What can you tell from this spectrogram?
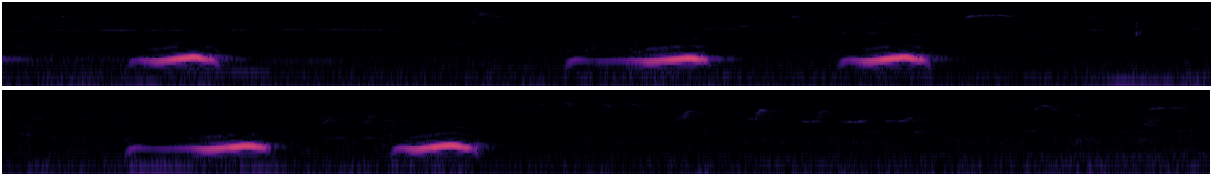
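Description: Female fruit dove (walik) lure call: low coos in pairs, the two coos about a second apart and a new pair about every three and a half seconds. Faint, short high chirps of other small birds sound between them.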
